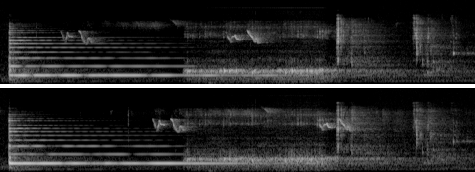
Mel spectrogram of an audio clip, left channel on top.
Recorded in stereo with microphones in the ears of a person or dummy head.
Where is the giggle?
I don't hear a giggle.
